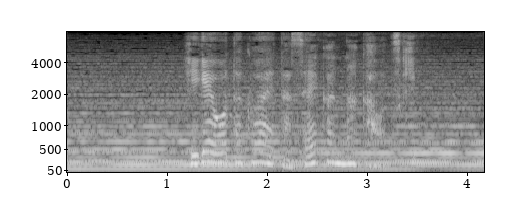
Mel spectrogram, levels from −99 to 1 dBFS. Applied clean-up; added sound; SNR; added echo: none; none; none; reverberation time 2.2 s.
